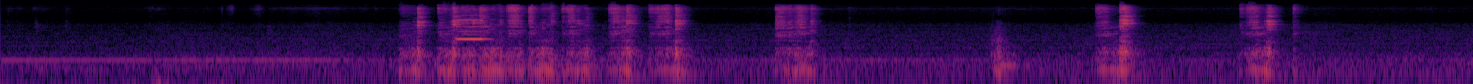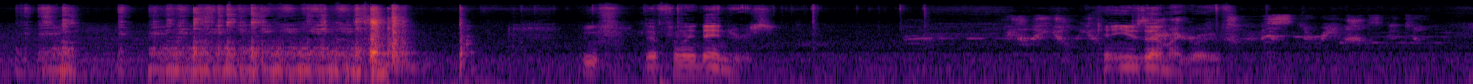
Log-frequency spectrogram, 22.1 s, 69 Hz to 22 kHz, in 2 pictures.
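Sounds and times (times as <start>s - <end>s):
microwave oven humming: 0.0s - 22.0s.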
